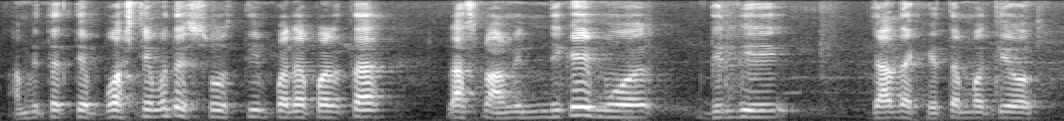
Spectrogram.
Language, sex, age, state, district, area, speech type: Nepali, female, 60+, West Bengal, Jalpaiguri, rural, spontaneous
